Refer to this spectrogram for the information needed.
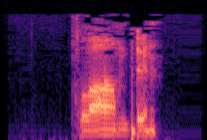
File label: "plumbed-in", english; adjectives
